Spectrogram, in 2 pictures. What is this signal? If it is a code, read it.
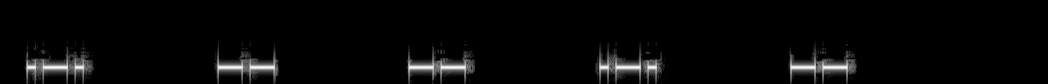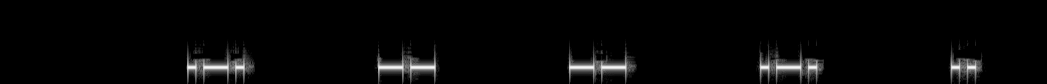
Morse code, heard as a keyed tone, about 15 wpm, spaced as for 5 wpm, 800 Hz. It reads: RMMRM RMMRI
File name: Morse / Level2A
